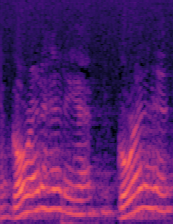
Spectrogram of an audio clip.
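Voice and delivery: dry, knowingly sarcastic tone. Retelling a man's reply to the king, acting out a sarcastic reply. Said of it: "I think he said that rather sarcastically".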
